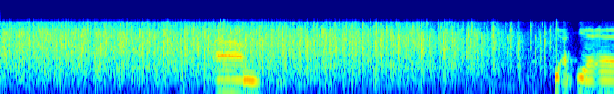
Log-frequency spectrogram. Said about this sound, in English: Big round of applause. First Lady joining.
